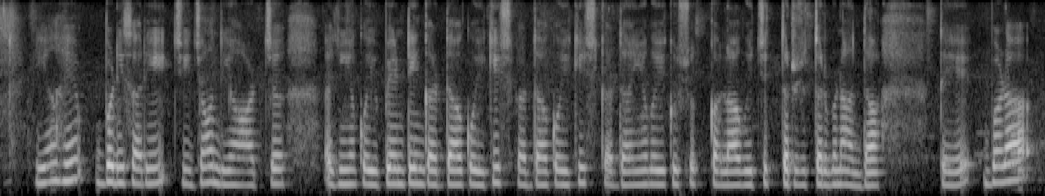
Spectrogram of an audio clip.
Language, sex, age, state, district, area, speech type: Dogri, female, 18-30, Jammu and Kashmir, Samba, rural, spontaneous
